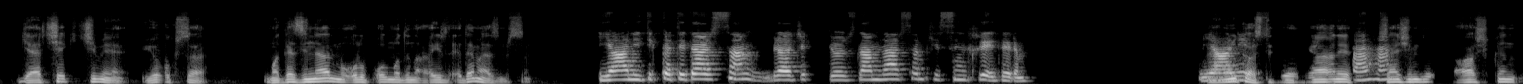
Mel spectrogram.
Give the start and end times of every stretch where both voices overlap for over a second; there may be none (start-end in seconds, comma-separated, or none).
none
